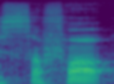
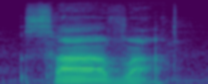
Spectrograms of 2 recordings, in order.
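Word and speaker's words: ça va: كومون سافا، كومون سافا، مش صفاء لا، سافا. كومون سافا، كومون سافا يعني عامل ايه، اخبارك ايه. سافا بيان ميرسي، سافا بيان ميرسي. يرد يقول سافا بيان ميرسي. ولو قال سافا بس كويس، سافا.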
